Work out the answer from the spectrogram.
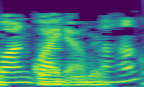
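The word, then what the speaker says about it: Guaidó: The opposition leader there, Juan Guaido, is that how we decided we were pronounced? – Juan Guaido, Guaido, has officially requested a meeting in his southern command, the delegation.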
